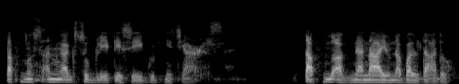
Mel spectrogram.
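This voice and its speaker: An actor playing a scheming, gloating villainous cousin in a radio drama, with a sly manner and a Filipino accent. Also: male voice, on the low side, fairly even intonation, moderate pace, a bit bright, breathy edge, dry recording. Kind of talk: Ilocano radio drama acting.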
